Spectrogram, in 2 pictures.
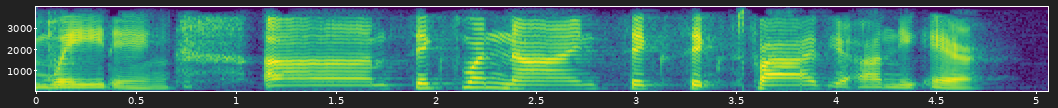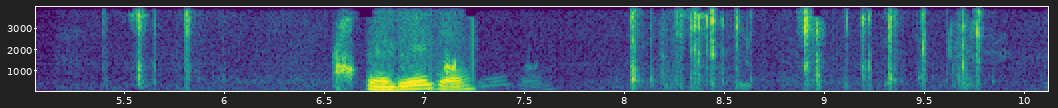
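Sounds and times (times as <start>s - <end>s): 
speech: 0.1s - 4.8s, 6.6s - 7.4s
typing on a keyboard: 8.1s - 10.1s.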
